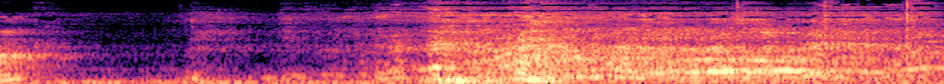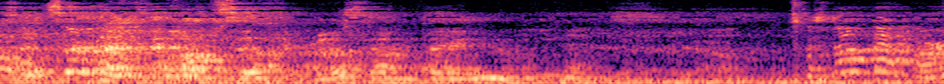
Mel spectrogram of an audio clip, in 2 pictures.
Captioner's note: laughing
